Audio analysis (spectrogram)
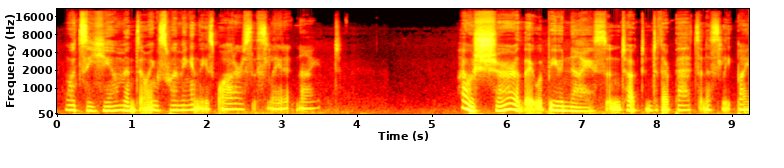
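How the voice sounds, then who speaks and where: A woman voicing a gentle, nurturing mermaid in a roleplay ASMR audio drama, soothing and doting with a breathy, whispery delivery. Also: lowish voice, heavily acted. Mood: serene, curious. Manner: soothing, doting, uses pet names. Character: gentle, nurturing mermaid rescuing a drowning human.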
